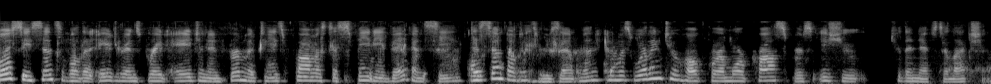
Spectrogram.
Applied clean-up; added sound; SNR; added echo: neural mask model Resemble Enhance denoiser.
